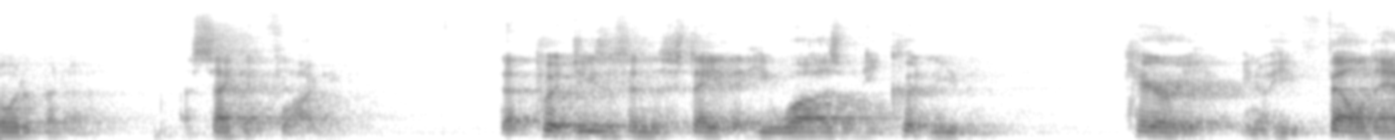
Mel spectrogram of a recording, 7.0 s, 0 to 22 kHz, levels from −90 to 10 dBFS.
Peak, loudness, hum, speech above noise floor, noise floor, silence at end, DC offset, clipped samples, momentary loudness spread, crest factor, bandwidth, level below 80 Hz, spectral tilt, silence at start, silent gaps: -18 dBFS; -41 LUFS; none; 42 dB; -83 dBFS; 0 s; under 0.1%; under 0.1%; 14 LU; 24 dB; 15 kHz; under -90 dBFS; -3.5 dB/octave; 0 s; none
